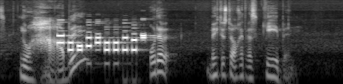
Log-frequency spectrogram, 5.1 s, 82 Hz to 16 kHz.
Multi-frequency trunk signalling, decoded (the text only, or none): KP 21892274 ST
